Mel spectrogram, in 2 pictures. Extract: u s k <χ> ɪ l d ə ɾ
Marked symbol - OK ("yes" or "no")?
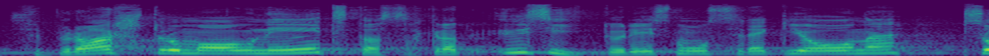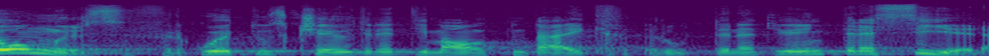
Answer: no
